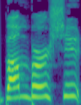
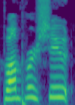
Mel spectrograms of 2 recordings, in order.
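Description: First: The middle consonant is a 'b' sound. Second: The middle consonant is a 'p' sound. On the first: The speaker calls it right. "It's Bumbershoot" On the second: The speaker calls it wrong. "not Bumbershoot"

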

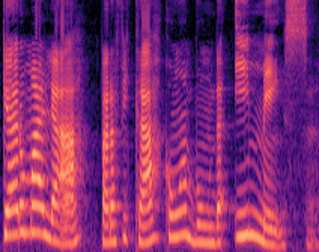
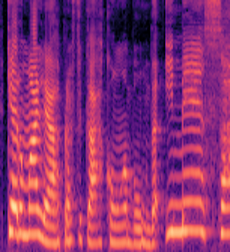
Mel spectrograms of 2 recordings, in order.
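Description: First: The last word is said at normal volume. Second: The last word is shouted loudly.

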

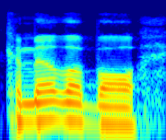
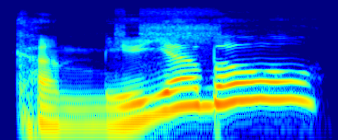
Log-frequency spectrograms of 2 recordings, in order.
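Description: First: Camilla is pronounced with an English-sounding pronunciation. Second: Camilla is pronounced with a Spanish-sounding pronunciation. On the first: The speaker calls it right. "My bad" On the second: The speaker calls it wrong. "I was pronouncing it like it was Spanish"

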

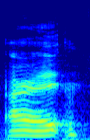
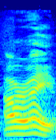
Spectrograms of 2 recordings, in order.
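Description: First: It is said in a flat, low-energy voice. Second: It is said in a lively, high-energy voice. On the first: The speaker calls it wrong. "You don't sound excited" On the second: The speaker calls it right. "Let me sound more excited"

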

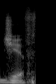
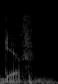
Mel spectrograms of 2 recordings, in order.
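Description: First: It begins with a soft J sound. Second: It begins with a hard G sound. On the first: This is the officially intended pronunciation. "It's pronounced GIF though. ... Why don't you just put a J then?" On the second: This is the speaker's own habit. "I say GIF"

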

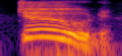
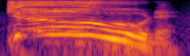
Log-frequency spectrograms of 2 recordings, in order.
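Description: First: It is said flatly, without excitement. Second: It is said loudly, with excitement.

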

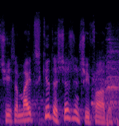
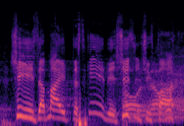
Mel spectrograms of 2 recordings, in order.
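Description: First: The line is spoken in a natural, relaxed way. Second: Every consonant and vowel is pronounced distinctly. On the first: The speaker calls it wrong. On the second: The speaker calls it right.

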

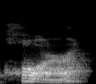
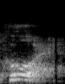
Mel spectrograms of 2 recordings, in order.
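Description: First: It is said in a Chicago accent. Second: It is said in a New York accent.

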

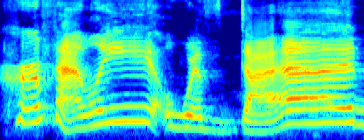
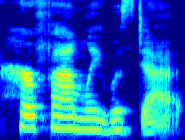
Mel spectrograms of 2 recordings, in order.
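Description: First: It is read in a Valley Girl voice. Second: It is read in a sad tone.

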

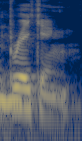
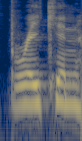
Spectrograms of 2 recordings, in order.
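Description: First: The word ends with a full ng sound. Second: The word ends with a plain n sound. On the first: "as opposed to" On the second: "there is an apostrophe written instead of a G"

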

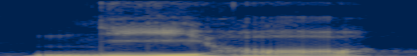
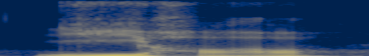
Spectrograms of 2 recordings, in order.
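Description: No difference in how they are said.

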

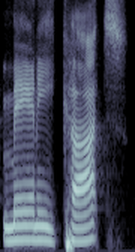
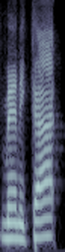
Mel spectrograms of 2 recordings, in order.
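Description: First: It is said slowly and clearly. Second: It is said quickly, run together.

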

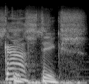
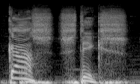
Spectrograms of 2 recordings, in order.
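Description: First: The two parts share one single s sound. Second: The s sound is doubled between the two parts. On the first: The speaker calls it wrong. "Maar je zegt kaastix" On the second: The speaker calls it right. "Het zijn kaas, spatie, stix"

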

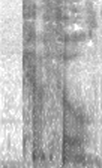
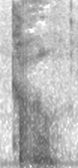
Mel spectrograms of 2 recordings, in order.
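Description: First: The middle is said with a 'th' sound. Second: The middle is said with a plain 'h' sound. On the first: The speaker calls it wrong. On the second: The speaker calls it right.

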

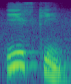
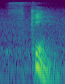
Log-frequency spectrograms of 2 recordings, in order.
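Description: First: An extra vowel sound comes before the s. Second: The word starts directly with the s sound. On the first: The speaker calls it wrong. "We tend to put a vowel sound before. So we say e-skin, but it's not e-skin" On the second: The speaker calls it right. "it's skin"

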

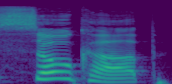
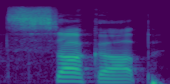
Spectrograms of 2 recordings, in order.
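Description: First: The first vowel is long, like 'soak'. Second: The first vowel is short, like 'suck'. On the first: The speaker calls it right. "It is Soak Up. That is the proper pronunciation of it" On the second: The speaker calls it wrong. "my last name is not Suck Up"

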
